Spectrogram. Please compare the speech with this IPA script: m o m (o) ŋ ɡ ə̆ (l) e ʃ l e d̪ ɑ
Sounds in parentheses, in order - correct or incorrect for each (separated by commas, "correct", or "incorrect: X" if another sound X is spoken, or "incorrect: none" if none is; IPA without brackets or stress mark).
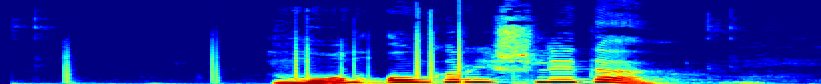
correct, incorrect: ɾ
